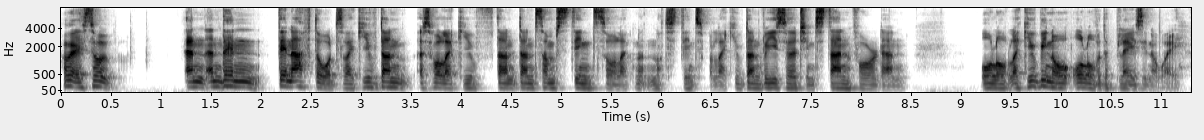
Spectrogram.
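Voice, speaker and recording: A man hosts a podcast in a somewhat low voice. He talks casually and loosely, and his questions ramble with plenty of "um"s and "like"s. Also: normal speed. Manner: casual, rambling, filler-heavy. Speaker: podcast host. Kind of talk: podcast interview.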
